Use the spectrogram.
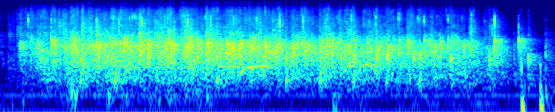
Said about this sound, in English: So give him a warm round of applause.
